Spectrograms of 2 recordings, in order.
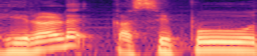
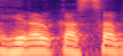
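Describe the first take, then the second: First: The name ends in the sounds 'kashipu'. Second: The name ends in the sounds 'kashyap'. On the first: The speaker calls it right. "सही word है" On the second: The speaker calls it wrong. "हिरण्यकश्यप वो बोलते हैं"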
